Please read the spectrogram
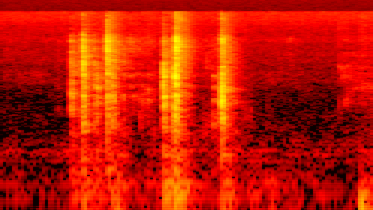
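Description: A handful of sharp hard-plastic clicks and clacks over about a second: PSA graded-card slabs being handled and set down.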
